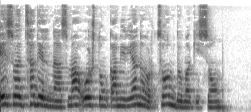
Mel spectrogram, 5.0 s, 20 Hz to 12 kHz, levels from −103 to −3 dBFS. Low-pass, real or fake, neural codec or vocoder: 9.9 kHz; real; none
